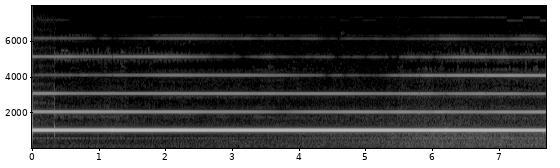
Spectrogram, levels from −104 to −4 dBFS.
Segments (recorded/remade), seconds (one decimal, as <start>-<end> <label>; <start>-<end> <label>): 0.0-7.7 recorded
